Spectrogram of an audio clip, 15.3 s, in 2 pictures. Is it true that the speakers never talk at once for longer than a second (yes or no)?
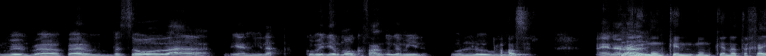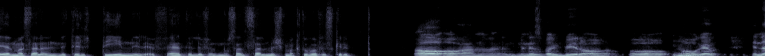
yes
